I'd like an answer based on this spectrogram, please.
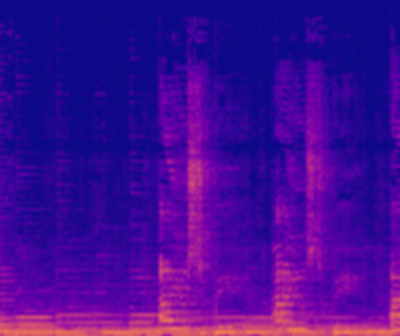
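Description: Acoustic guitar strummed in a slow pattern, chords ringing between fresh strums about every one and a half seconds.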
